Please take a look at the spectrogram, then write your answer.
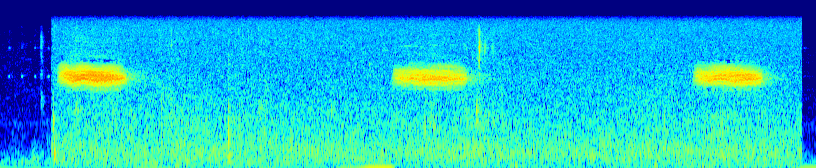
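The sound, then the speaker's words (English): Three drawn-out, buzzy wheezing notes of a brambling, a finch, each under a second long, repeated about every three seconds, clear over a faint steady hiss, with no talking. “The Brambling is another passerine bird. This time, it's in the finch family, which is a group of small birds that have stout, almost cone-like bills that are adapted for eating seeds and nuts.”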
